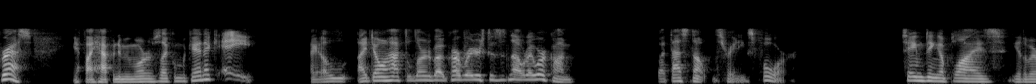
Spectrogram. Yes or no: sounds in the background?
no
